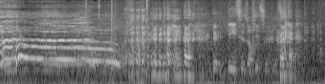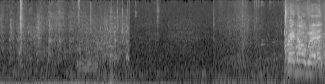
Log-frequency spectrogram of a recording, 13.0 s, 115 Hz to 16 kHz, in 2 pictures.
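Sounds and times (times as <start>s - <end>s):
gondola cabin rumble: 0.0s - 12.2s.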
